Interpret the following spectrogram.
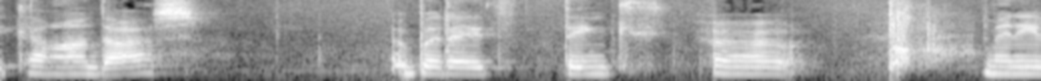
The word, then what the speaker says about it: Caran d'Ache: I know in French it would be Caran d'Ache, but I think uh many of you wouldn't understand me if I said that.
